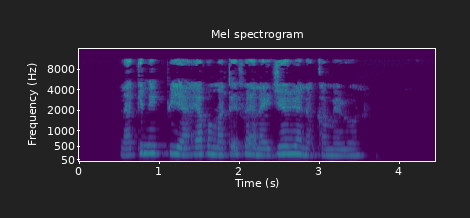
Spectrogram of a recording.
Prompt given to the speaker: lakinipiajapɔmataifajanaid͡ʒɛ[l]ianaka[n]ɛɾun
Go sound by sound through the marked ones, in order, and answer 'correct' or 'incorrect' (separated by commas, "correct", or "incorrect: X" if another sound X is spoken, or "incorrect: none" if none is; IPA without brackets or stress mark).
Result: incorrect: ɾ, incorrect: m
